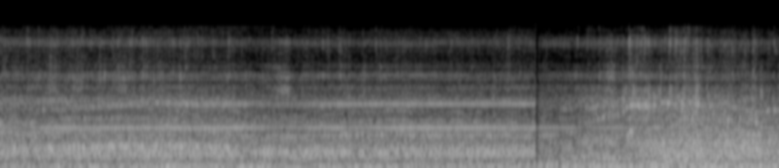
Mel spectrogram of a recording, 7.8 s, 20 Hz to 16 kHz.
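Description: An RC crawler's 550 electric motor and gearbox running with a thin steady whine over a rough rumbling noise. The whine stops about five seconds in and the noise changes character.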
